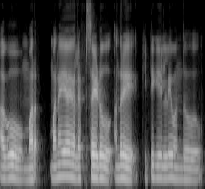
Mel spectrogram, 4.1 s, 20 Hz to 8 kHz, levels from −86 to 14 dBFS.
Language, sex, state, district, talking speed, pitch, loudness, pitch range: Kannada, male, Karnataka, Bellary, 130 wpm, 140 Hz, -17 LUFS, 135-150 Hz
